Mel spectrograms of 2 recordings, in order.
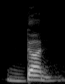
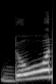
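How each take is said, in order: First: The vowel is a short 'uh' sound. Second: The vowel is an 'oh' sound. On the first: The speaker calls it right. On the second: The speaker calls it wrong.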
